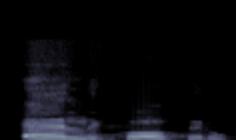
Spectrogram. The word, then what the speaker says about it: helicóptero: Ó e F5 palavras Elas vão apresentar a inicial H E essa letra h não apresenta som certo e vamos aprender aí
